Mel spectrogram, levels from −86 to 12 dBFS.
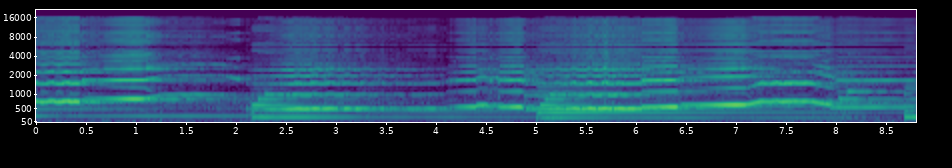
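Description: Imaging from sample-and-hold upsampling runs throughout. Each sample was repeated with no smoothing filter. Spectrum copies appear, the lowest between 5.5 and 11 kHz, about 16 dB down. That fits an original rate near 11 kHz. It sounds like a bright metallic fizz whose level follows the sound.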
